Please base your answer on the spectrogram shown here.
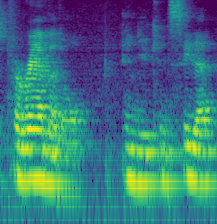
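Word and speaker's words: pyramidal: m i d a l and it's not pamal pamal it's paramal and you can see that pronunciation is actually given to you in your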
